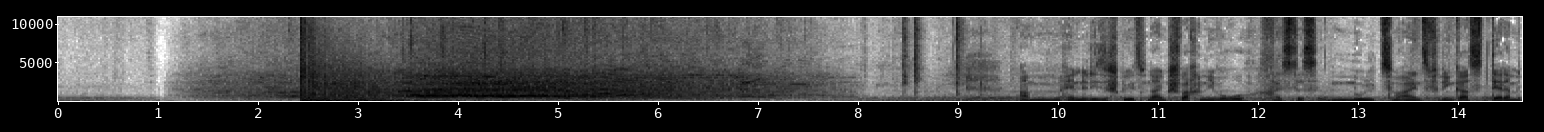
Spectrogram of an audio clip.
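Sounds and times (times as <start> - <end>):
stadium crowd roaring: 1.1 - 8.0
firecracker bang in a stadium fan section: 2.3 - 5.0
speech: 9.7 - 14.6.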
